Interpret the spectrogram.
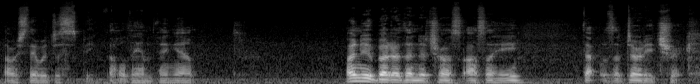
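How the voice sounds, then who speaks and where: A man's voice: low-pitched, normal speed, darkish tone, slight background noise. A man live streaming a game, chatting casually in a laid-back way with some casual swearing.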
